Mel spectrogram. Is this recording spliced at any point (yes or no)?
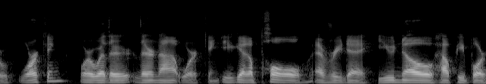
yes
